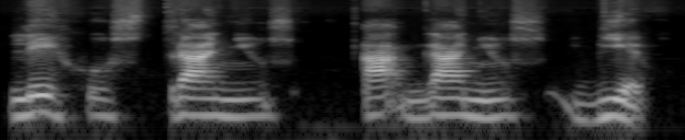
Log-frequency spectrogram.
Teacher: todos son palabras graves, fíjense, el acento va en la penúltima sílaba.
